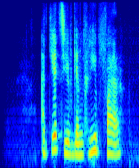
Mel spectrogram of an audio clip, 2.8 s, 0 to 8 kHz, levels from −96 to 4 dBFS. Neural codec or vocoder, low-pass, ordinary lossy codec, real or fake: codec, 16 kHz, 2 kbps, FreqCodec, smaller model; none; none; fake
